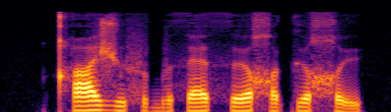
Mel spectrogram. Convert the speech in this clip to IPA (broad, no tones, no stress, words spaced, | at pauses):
qʰæ ʒyfœbœθæ θø χœky χy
